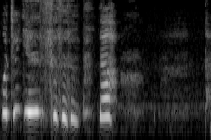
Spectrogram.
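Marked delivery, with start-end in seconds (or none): 0.0-1.8 shaking, stammering after near drowning; shaky voice. Acted. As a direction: voice trembling with fright. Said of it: "声音还在发抖".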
